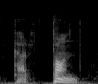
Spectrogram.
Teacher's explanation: The word thus imitates the Spanish stress on the last syllable.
